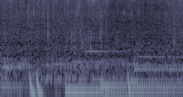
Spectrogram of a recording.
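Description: Onions and green chillies fry in hot oil with salt, chilli, turmeric, masala and garlic paste for a butter mutton curry, a soft steady sizzle with a few light stirring knocks up close.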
